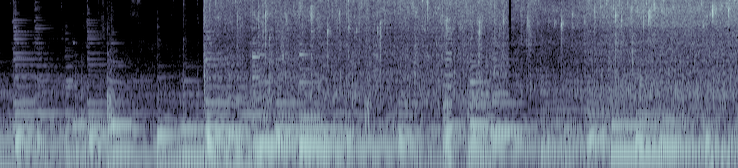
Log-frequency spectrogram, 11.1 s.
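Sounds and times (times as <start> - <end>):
background music low notes: 0.0 - 11.0
vegetables sizzling in oil: 3.1 - 11.0.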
